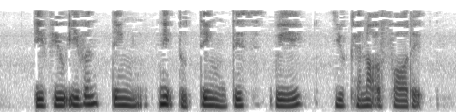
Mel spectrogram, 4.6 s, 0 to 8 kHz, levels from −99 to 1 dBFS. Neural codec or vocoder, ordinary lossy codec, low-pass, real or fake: vocoder, 44.1 kHz, 128 mel bands every 512 samples, BigVGAN v2; MP3, 24 kbps; 7.2 kHz; fake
